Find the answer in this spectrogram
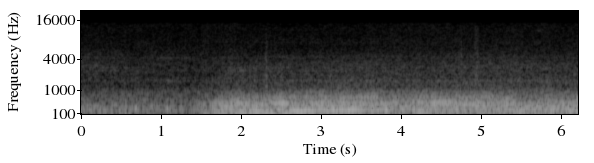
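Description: A car's engine idling quietly, then pulling away from a standstill about a second and a half in. It grows clearly louder as the car accelerates, then runs on steadily.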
